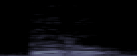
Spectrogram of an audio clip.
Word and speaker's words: pero: Pero, perro.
